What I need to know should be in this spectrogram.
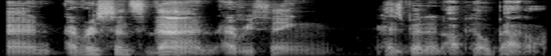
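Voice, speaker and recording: Low-voiced man telling his story. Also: normal speed, a bit bright. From United States. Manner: rambling, with frequent restarts and fillers. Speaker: interview guest. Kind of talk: casual interview storytelling.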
